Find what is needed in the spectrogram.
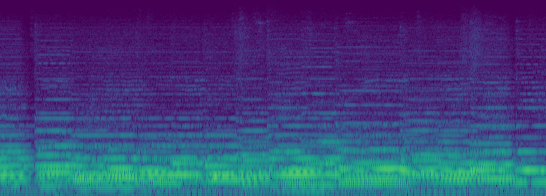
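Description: Organ playing a hymn in sustained chords that change every second or so.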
